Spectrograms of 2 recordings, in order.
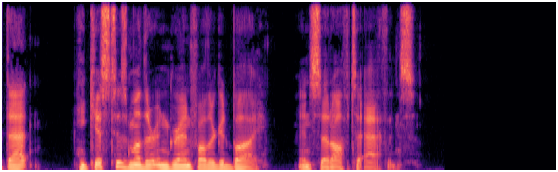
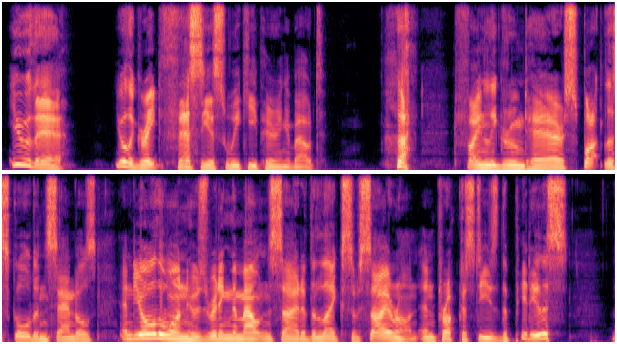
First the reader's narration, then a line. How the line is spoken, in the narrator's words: laughed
